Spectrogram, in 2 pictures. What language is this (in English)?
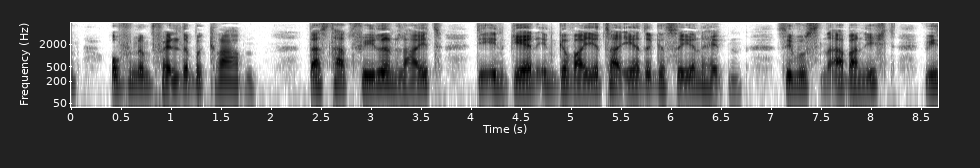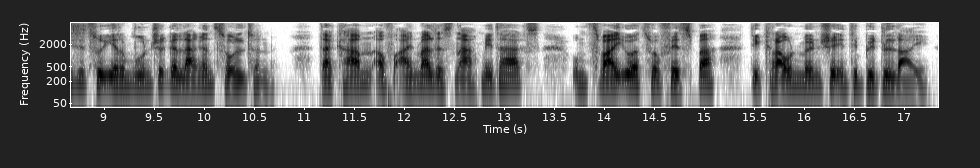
German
